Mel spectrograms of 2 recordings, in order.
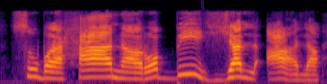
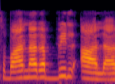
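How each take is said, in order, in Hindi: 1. इसे 'rabbi yal' की तरह कहा जाता है, साफ़ 'y' के साथ। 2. इसे 'rabbil' की तरह कहा जाता है, 'y' की आवाज़ के बिना। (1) "रब्बिल आला नहीं पढ़ना बेटा" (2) "कई बच्चों को मैंने सुना है वो पढ़े होते हैं"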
